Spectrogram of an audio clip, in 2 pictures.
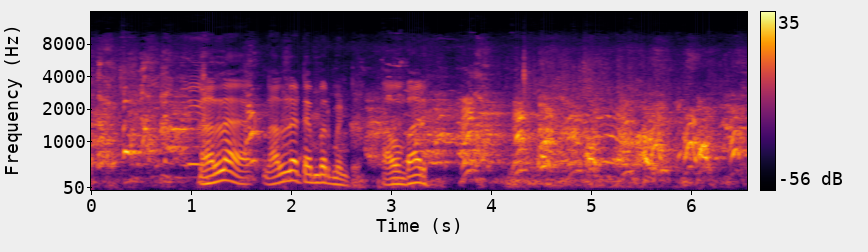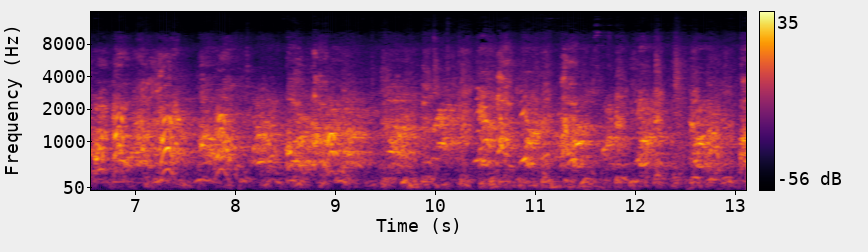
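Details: Young Rottweilers in a kennel exercise yard, a dense chorus of overlapping barks from several dogs, with a few rising and falling whiny yelps near the start, mixed with possible human voices.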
